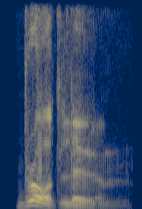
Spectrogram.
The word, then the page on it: broadloom: British English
